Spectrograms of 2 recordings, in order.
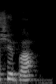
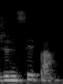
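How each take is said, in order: First: The word 'ne' is dropped from the phrase. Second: The word 'ne' is fully pronounced in the phrase. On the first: The speaker calls it wrong. "si j'ai l'habitude de dire « je sais pas »" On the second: The speaker calls it right. "« je ne sais pas », c'est déjà mieux que « je sais pas »"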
